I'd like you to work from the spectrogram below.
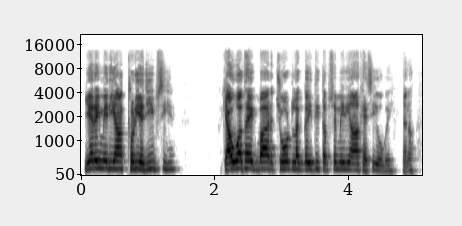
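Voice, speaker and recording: A man's voice: sits high, steady tone, a little fast. A young man teaching a science class online, playful and joking, acting out little scenes for his students while feeling unwell.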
